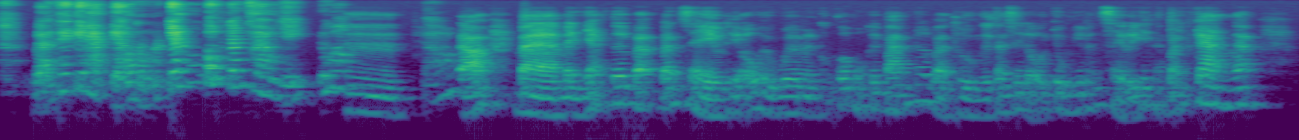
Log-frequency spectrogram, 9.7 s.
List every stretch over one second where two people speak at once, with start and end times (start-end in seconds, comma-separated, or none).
none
